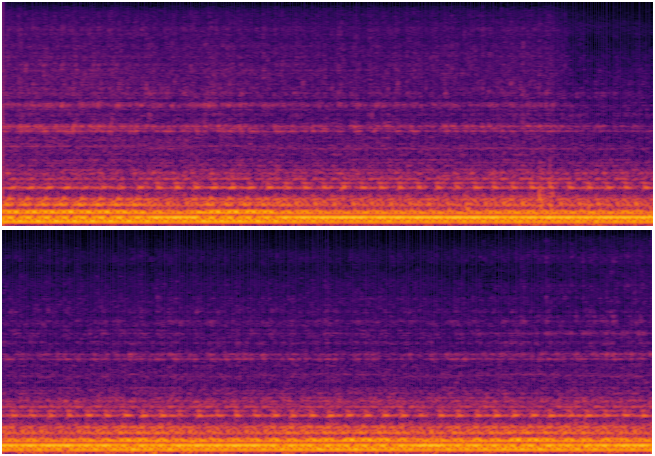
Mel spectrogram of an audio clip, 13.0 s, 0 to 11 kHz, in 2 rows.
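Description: Deep, steady V8 rumble holding an even idle throughout, no tapping, knocking or misfire heard; engine sounds healthy.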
